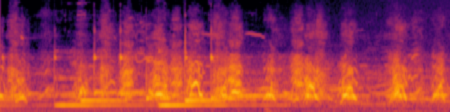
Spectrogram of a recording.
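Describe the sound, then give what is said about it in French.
A chorus of sled dogs, impatient to set off on a sled ride on a snowy, cold, sunny morning, bark and yelp excitedly, overlapping in a rapid, continuous racket with some whining, loud throughout. “Les chiens sont un peu impatients de partir, j'ai l'impression.”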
